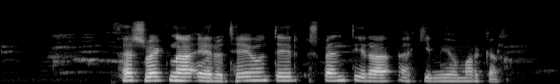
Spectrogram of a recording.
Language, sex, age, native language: Icelandic, male, 20-29, Icelandic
